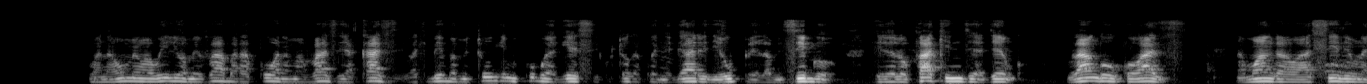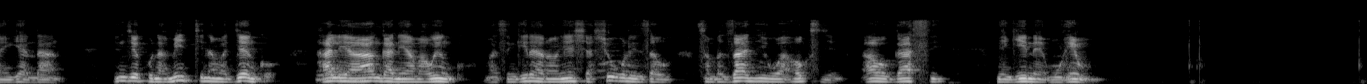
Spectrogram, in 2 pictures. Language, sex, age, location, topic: Swahili, male, 25-35, Mombasa, health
